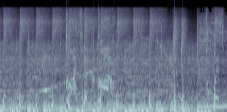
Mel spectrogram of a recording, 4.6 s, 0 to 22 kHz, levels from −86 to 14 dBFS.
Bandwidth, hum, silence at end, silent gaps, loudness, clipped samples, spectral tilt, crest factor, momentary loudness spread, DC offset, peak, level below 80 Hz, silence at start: 16.5 kHz; none; 0 s; none; -12 LUFS; under 0.1%; -5 dB/octave; 10 dB; 2 LU; 0.4%; 0 dBFS; -16 dBFS; 0 s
